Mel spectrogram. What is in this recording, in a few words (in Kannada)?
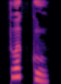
"ದಿವೌಕ", Kannada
